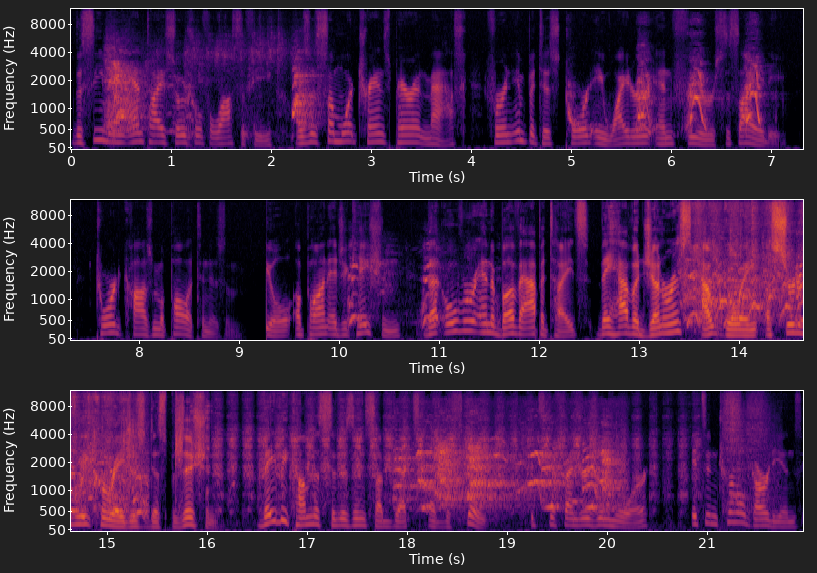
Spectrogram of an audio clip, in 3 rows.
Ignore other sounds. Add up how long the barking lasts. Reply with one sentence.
The barking can be heard for 10 seconds in total.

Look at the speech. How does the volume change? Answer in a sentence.
The loudness of the speech goes up, then down.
